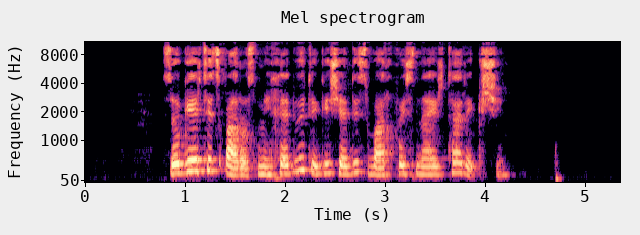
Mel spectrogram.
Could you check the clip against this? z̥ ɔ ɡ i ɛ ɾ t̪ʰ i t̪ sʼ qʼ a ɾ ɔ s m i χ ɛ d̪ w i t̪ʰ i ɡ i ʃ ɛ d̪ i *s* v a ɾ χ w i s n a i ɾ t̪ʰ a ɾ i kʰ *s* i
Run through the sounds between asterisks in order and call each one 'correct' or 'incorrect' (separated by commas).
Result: correct, incorrect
